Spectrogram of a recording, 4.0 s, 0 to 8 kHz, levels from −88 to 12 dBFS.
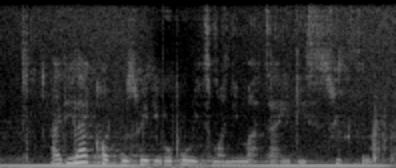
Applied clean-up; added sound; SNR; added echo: none; Boom; 0 dB; reverberation time 1.1 s.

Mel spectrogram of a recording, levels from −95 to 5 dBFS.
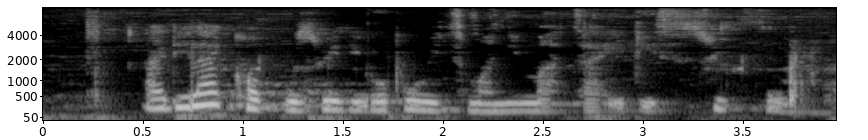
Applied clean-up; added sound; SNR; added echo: classical method WPE with log-MMSE.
